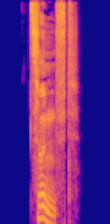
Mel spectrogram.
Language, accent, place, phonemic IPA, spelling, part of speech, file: German, Germany, Berlin, /tsʊnft/, Zunft, noun, De-Zunft.ogg
- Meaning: 1. guild, especially of craftsmen 2. all of those who practice some craft or (humorous) any profession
